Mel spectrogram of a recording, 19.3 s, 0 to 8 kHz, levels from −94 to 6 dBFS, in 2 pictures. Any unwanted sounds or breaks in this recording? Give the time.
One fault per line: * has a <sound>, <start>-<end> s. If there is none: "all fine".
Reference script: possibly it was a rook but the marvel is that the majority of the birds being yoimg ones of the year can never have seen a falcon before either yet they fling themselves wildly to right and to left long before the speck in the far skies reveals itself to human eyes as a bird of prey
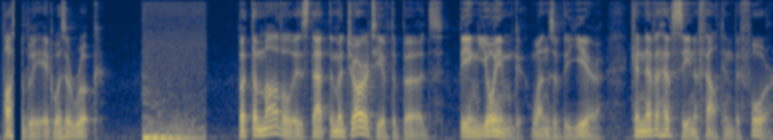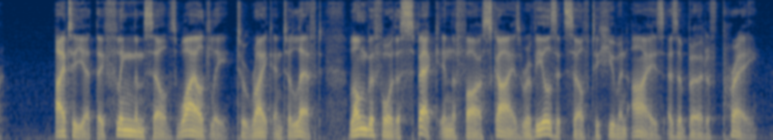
* has a dropout, 0.2-0.3 s
* has a thud, 1.8-2.6 s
